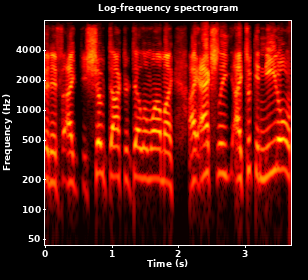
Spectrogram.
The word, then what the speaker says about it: Delanois: The French pronunciation is Delanois, which is very Delanois.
